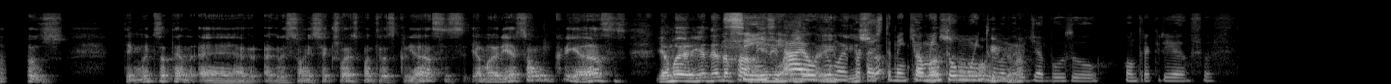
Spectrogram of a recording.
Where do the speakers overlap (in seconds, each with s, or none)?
7.2 s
